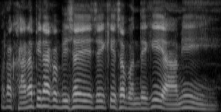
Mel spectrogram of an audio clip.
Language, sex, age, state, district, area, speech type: Nepali, male, 60+, West Bengal, Darjeeling, rural, spontaneous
